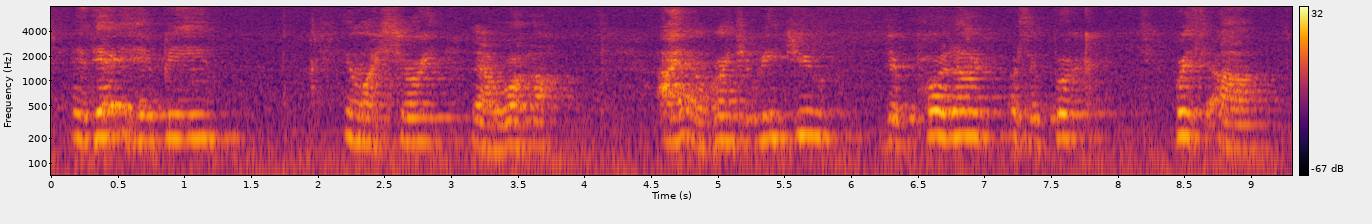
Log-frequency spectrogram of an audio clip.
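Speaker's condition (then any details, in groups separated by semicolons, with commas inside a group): Traumatic brain injury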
